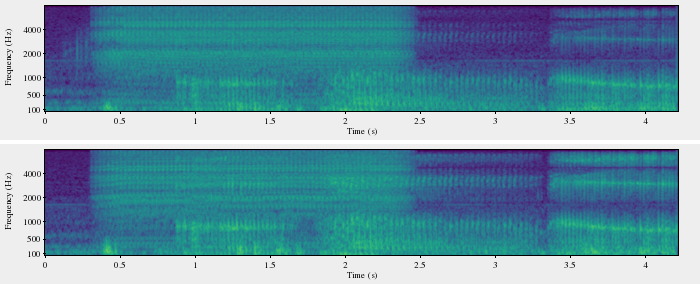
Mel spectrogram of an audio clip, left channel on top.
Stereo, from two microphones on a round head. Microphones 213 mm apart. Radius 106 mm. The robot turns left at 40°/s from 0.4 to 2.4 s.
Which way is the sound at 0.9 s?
30° right.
